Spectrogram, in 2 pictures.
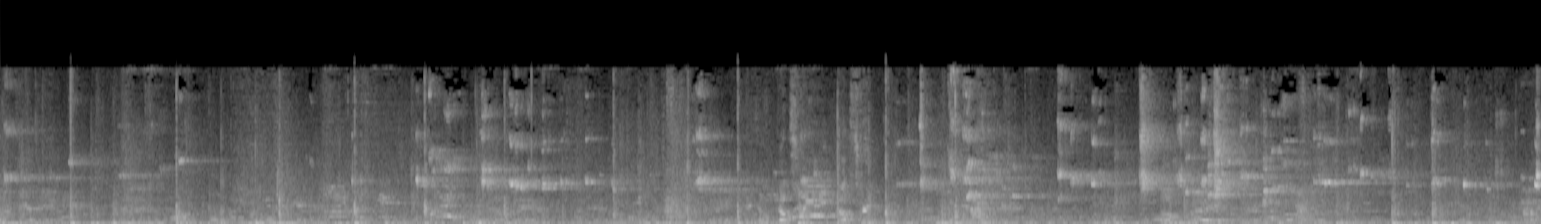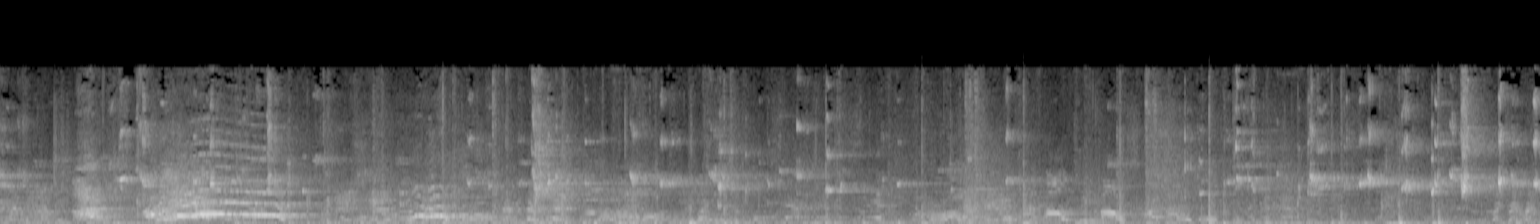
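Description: A basketball bouncing on a hardwood gym court during a game, with players and spectators talking and calling out in a large, echoing hall. The loudest stretch comes a little past halfway, with a burst of high, bending sounds over the court noise.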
